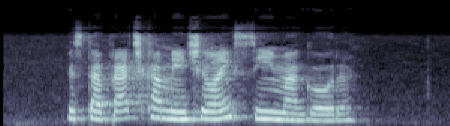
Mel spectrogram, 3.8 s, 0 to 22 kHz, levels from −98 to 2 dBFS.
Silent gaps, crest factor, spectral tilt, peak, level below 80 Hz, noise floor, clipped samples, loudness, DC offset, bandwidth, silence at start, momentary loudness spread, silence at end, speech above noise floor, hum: none; 16 dB; -3 dB/octave; -2 dBFS; -62 dBFS; -58 dBFS; under 0.1%; -15 LUFS; under 0.1%; 9.2 kHz; 0.55 s; 11 LU; 0.8 s; 43 dB; none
